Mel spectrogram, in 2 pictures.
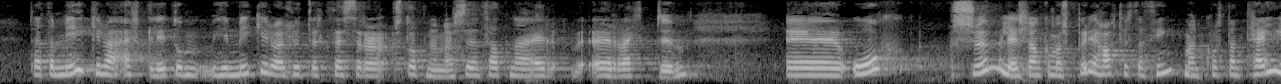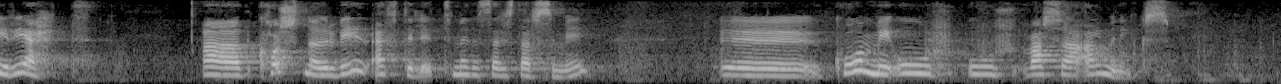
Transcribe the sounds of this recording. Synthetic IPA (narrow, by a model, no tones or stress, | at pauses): θɛht̪ːamɪːcɪlɛɣaʔɛft̪ɪlɪt̪ɔɣhɪɾmɪːcɪlɛɣalʏːt̪vɛr̥kθɛsːaɾast̪ɔpnanːasɛθat̪naɛɾɛrrajht̪ʏm | ɔɣsœːmʏlɛðɪslawŋkamaspʏɾjaɦawht̪vɛɾ̥ht̪anθiŋkmanːkʰvɔr̥t̪hant̪ʰɛljɪrjɛht̪ | aðkʰɔst̪naðʏɾvɪðɛft̪ɪlɪ̰t̪mɛðθɛsːaɾɪst̪aɾ̥sɪmɪ | kʰɔːmɪʔuɾuɾ̥vasaʔa̰lmɛnḭŋks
